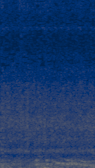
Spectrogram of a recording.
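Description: Pigeons of a Stellar bloodline imported directly from the Netherlands coo softly in low, murmuring bursts, a close, steady cooing with no talk over it.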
